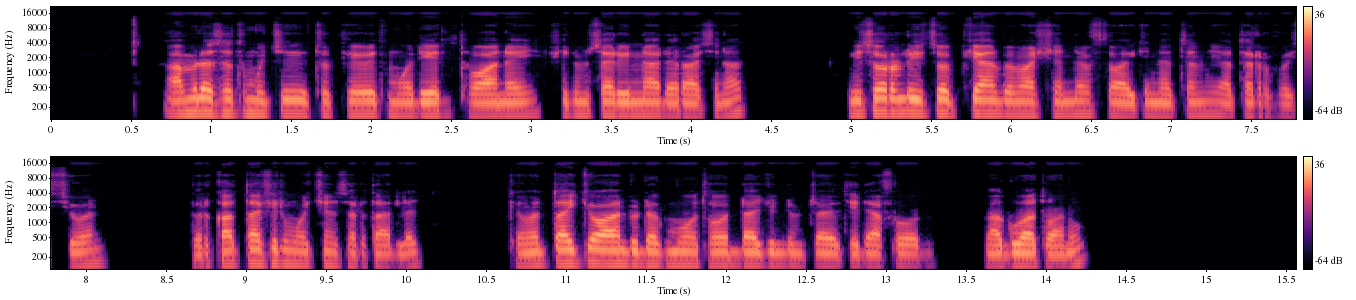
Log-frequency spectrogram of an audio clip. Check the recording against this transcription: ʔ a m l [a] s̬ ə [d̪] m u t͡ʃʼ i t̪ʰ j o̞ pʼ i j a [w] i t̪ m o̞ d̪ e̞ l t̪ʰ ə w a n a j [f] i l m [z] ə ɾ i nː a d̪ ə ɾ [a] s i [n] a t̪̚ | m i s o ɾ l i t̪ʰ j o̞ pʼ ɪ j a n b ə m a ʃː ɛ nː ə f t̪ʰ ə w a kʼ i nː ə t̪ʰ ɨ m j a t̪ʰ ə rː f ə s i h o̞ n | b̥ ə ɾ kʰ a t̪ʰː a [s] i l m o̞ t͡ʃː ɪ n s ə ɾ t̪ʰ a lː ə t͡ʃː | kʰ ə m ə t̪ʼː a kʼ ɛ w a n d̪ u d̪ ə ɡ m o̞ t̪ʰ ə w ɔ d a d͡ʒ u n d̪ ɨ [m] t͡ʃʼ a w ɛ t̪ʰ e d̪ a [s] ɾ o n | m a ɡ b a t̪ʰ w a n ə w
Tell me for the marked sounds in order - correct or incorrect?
incorrect: ə, incorrect: t̪, correct, correct, incorrect: s, correct, correct, incorrect: f, correct, incorrect: f

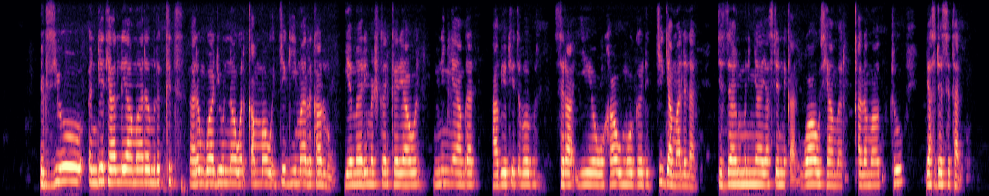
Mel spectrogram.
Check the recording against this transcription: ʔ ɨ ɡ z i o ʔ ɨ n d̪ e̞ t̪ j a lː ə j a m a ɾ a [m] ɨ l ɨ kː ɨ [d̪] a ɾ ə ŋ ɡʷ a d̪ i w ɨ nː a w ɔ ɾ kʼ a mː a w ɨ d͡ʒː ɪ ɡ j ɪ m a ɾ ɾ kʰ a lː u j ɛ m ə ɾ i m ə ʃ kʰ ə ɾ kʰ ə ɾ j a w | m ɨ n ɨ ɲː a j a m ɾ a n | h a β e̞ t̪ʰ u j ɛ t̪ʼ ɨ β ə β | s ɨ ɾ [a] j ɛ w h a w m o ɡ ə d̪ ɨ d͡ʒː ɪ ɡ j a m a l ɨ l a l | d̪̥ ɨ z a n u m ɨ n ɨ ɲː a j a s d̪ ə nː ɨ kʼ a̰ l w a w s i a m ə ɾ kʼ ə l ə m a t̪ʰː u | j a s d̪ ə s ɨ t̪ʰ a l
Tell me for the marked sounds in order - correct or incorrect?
correct, incorrect: t̪, correct

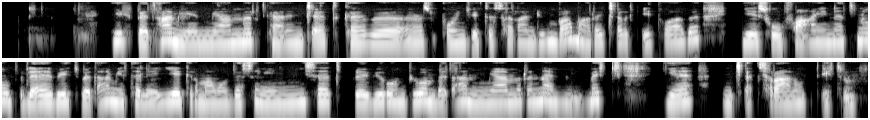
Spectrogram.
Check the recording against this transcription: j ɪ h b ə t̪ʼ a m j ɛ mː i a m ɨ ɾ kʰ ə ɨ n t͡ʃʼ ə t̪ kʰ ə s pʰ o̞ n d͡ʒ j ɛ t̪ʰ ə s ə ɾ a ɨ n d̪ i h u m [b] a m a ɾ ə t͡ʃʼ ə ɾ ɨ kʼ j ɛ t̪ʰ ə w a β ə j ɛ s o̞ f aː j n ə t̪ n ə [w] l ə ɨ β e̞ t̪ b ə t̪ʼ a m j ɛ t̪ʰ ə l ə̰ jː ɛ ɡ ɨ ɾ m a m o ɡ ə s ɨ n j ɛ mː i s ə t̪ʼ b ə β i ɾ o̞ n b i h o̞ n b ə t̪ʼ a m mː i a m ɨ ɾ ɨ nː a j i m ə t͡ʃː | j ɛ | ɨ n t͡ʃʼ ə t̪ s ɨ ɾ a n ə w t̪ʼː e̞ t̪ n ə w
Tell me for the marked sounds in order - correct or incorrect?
correct, correct

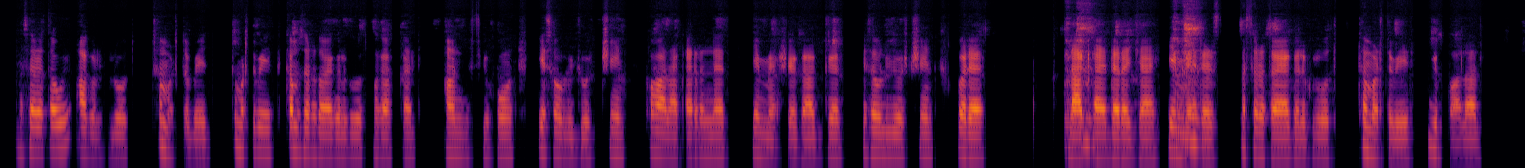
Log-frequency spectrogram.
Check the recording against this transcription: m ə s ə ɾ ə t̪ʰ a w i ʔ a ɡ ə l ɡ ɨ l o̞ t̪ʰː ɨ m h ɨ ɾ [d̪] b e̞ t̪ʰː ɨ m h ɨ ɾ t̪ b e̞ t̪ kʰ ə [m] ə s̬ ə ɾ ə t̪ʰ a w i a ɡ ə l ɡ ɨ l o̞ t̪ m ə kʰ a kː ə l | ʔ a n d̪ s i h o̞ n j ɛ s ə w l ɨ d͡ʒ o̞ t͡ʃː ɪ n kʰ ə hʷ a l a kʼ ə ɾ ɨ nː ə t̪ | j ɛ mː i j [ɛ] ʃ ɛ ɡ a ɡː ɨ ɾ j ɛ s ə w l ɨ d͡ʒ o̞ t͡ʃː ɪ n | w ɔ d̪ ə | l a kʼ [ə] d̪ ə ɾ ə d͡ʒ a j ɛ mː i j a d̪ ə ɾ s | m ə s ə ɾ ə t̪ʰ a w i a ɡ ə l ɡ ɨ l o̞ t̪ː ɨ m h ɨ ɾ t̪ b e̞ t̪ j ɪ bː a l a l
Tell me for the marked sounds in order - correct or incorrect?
incorrect: t̪, correct, incorrect: a, correct

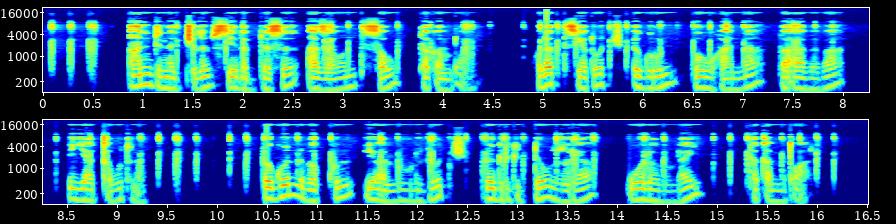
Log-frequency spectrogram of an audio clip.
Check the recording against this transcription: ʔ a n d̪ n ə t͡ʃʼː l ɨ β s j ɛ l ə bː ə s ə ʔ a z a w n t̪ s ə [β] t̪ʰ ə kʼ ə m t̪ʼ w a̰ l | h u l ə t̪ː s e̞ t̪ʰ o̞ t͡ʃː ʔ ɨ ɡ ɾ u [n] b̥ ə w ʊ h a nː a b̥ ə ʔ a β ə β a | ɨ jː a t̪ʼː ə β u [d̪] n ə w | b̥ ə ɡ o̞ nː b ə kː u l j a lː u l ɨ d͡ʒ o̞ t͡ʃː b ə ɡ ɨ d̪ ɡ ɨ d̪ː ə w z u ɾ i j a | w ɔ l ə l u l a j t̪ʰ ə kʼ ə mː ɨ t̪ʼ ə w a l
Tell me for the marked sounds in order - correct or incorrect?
incorrect: w, correct, incorrect: t̪

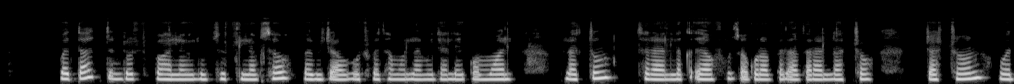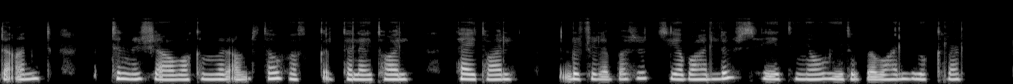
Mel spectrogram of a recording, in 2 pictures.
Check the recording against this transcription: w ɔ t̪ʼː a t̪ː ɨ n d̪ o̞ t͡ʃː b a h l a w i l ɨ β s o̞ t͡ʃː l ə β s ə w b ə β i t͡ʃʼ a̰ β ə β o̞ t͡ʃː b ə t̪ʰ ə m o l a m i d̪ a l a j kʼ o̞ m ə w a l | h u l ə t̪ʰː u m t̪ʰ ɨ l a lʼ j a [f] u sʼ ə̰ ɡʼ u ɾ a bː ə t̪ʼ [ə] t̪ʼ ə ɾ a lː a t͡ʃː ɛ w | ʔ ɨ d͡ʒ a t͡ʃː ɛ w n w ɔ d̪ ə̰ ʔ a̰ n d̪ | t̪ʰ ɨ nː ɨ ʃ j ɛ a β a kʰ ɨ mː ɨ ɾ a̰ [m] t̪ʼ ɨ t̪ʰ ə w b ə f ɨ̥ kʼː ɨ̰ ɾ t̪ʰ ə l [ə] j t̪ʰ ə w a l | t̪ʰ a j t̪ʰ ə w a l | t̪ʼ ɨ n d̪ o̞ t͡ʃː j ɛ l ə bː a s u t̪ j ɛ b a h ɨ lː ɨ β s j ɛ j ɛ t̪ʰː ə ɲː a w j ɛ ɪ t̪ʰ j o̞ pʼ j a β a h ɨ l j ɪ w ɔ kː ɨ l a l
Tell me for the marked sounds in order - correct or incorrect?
correct, incorrect: a, correct, incorrect: a

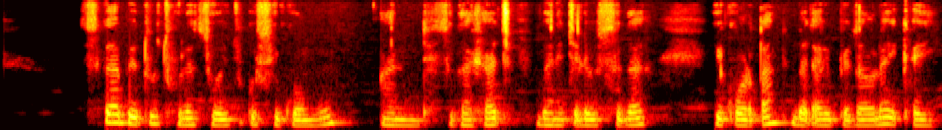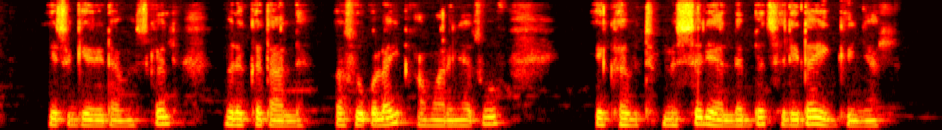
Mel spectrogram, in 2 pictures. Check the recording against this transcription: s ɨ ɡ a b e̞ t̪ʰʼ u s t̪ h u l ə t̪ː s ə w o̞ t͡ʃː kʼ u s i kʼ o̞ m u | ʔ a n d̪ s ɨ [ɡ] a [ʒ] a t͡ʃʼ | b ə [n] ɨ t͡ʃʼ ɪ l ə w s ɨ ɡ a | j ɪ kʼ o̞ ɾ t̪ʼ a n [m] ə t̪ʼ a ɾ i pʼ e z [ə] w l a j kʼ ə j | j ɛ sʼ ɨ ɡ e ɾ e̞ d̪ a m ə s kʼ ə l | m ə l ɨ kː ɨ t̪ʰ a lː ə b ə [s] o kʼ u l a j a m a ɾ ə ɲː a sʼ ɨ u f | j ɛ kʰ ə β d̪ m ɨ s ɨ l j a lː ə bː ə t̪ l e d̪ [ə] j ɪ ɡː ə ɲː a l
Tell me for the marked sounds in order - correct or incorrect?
correct, incorrect: ʃ, correct, incorrect: b, incorrect: a, correct, incorrect: a

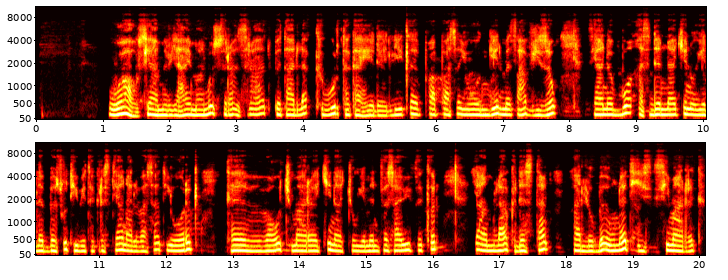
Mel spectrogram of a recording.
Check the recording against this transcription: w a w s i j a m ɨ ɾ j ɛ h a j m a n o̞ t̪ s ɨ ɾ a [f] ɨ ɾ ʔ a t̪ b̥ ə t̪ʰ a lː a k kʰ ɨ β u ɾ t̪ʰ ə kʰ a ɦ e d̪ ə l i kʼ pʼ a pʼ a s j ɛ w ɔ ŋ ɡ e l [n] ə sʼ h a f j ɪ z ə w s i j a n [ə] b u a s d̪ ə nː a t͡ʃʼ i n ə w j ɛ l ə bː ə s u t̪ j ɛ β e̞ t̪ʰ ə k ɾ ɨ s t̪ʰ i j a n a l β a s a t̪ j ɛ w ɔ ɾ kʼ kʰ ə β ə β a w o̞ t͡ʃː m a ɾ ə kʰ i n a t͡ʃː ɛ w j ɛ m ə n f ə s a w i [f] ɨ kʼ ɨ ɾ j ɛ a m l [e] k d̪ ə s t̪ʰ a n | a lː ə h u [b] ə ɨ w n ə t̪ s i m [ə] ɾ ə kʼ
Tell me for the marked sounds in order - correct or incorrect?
incorrect: s, incorrect: m, correct, correct, incorrect: a, correct, incorrect: a

